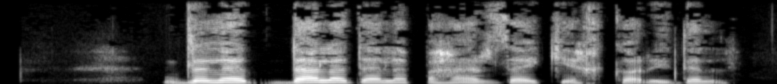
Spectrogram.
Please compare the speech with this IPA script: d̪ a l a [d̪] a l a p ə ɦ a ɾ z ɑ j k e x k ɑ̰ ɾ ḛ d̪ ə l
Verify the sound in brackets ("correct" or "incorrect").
correct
